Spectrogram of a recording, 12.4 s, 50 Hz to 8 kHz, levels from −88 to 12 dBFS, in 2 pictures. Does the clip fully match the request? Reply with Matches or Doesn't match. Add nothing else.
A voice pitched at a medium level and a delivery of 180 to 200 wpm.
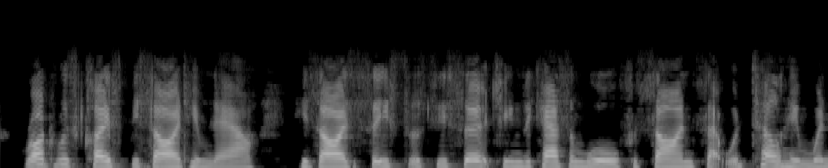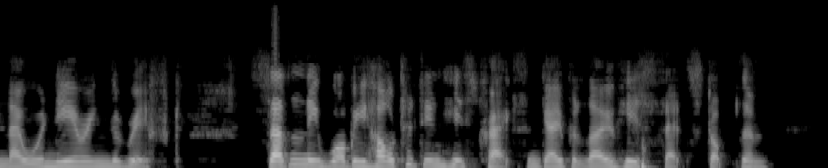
Doesn't match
